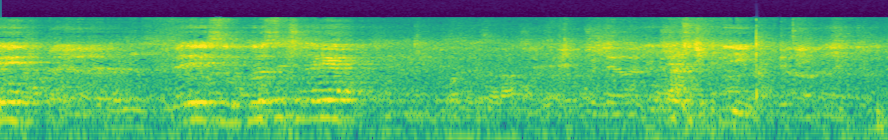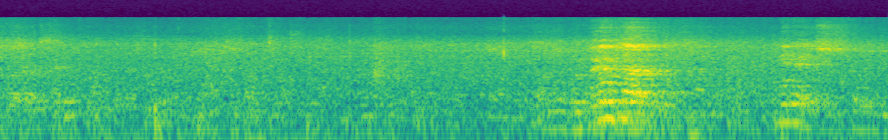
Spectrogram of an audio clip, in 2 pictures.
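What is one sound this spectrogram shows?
A man speaks calmly and steadily, as if lecturing.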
